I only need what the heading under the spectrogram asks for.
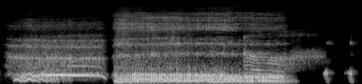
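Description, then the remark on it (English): A voice imitates a sick man's heavy, raspy, phlegmy breathing: two long, loud, gravelly breaths, the second rougher and gurgling, followed by a couple of short throaty catches. “Like that sound, the way your throat like rasps. So that was that like huge breathing like that.”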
